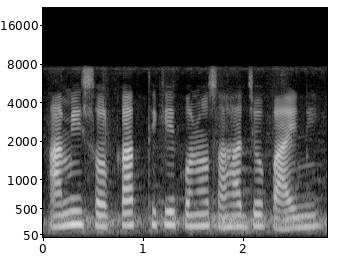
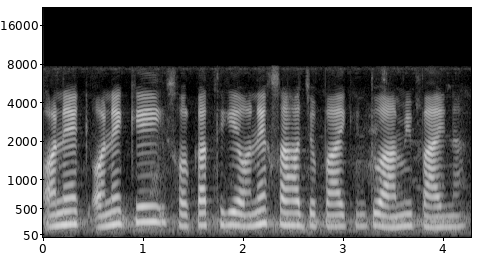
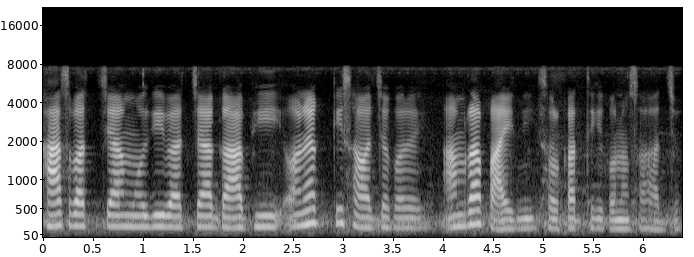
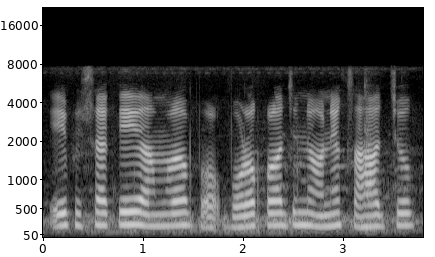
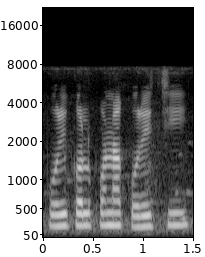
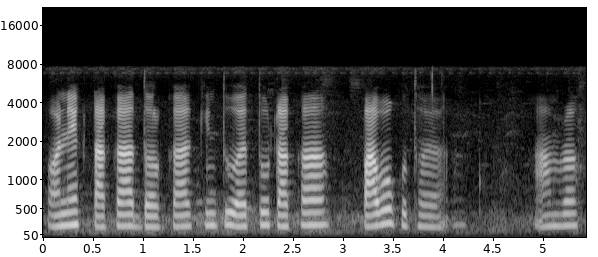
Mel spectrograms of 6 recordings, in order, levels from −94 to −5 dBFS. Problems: background sounds at intervals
